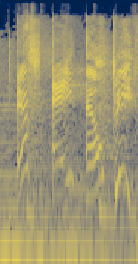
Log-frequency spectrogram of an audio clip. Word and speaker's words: salt: l k is walk s a l t spells salt now that L makes a sound no doubt I'd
